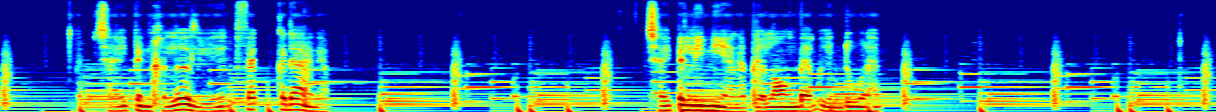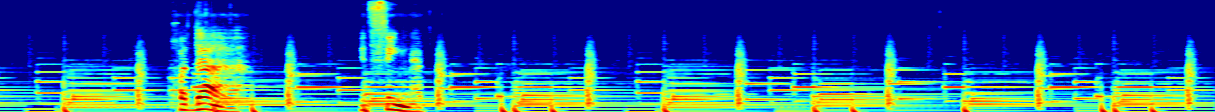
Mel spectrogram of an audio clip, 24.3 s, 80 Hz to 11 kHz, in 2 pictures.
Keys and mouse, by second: 21.6 middle click, 22.1-24.3 drag.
